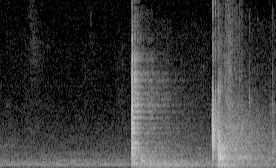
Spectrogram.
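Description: A snooker cue strikes a ball with a sharp click.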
